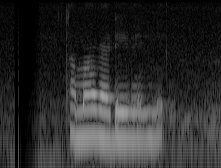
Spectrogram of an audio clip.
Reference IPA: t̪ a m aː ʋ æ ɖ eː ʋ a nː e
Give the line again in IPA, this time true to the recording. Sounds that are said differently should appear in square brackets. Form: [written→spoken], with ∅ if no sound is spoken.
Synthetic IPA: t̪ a m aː ʋ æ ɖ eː ʋ [a→e] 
